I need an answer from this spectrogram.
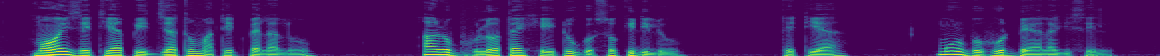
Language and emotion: Assamese, sad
